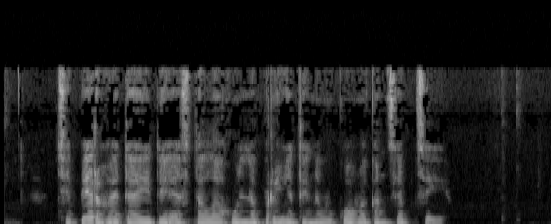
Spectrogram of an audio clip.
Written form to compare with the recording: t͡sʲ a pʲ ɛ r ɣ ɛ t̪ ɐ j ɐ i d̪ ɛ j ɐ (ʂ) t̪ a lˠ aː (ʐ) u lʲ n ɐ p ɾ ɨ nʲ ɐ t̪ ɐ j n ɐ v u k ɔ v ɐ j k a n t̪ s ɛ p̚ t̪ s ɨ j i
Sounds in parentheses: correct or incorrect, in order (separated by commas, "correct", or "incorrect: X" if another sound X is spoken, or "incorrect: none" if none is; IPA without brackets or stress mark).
incorrect: s, incorrect: ɣ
